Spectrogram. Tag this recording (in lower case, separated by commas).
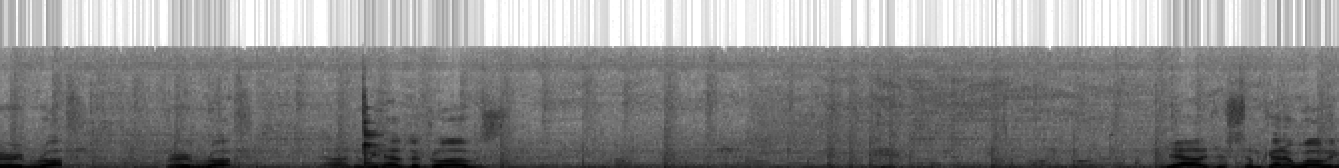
music, speech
